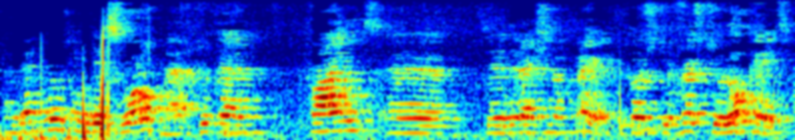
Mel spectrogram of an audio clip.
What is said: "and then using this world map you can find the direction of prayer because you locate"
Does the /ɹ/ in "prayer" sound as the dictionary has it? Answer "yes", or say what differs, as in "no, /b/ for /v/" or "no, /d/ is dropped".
no, /ɹ/ is dropped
